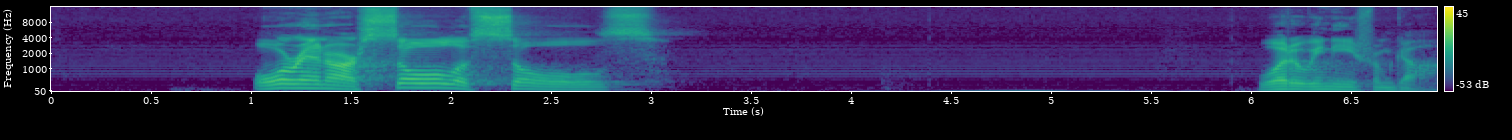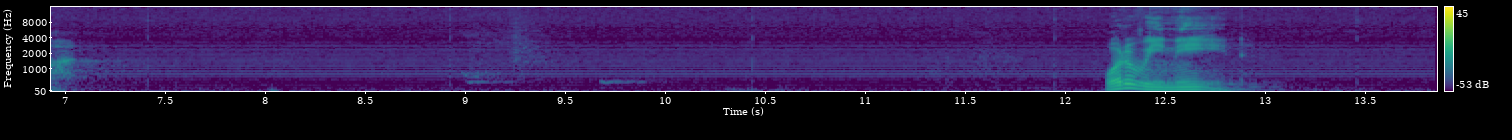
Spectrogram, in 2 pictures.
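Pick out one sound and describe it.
A middle-aged man speaks with animation through a microphone, in short bursts with pauses.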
